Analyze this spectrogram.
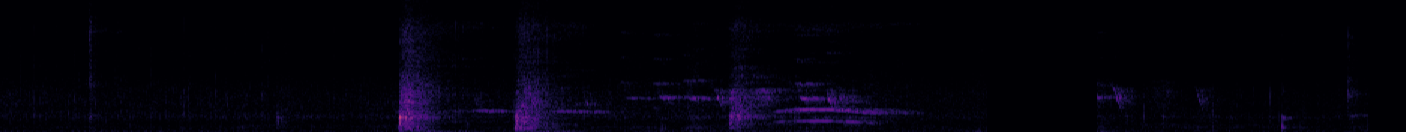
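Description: Scissors snipping okra pods off the plant and the pods knocking into a stainless-steel plate: a few sharp clicks, the loudest about two and a half seconds in. A bird calls a few times in the background around the middle.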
